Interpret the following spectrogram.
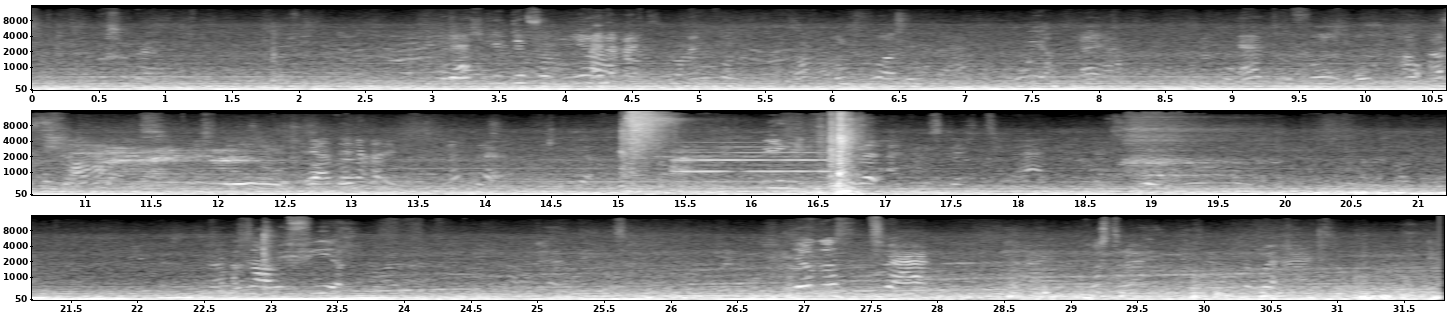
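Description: Vienna U-Bahn train standing at a platform, with a steady low hum and voices around it. About sixteen seconds in, a short run of warning beeps sounds and the doors shut with a single loud thud. From about twenty-two seconds on, the train pulls away, its motor whine rising in pitch.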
